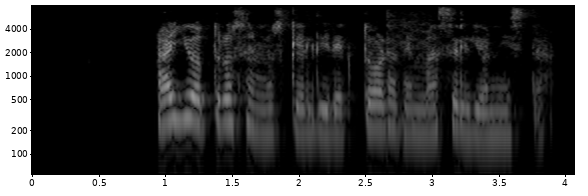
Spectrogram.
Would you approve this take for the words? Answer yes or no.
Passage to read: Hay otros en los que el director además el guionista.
yes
